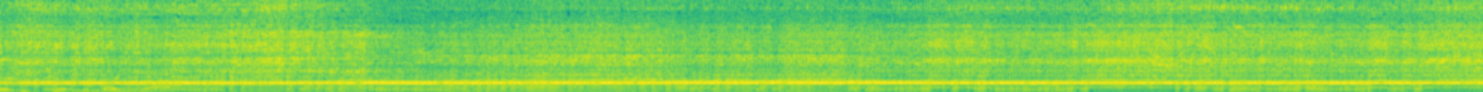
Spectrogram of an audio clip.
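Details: RC Trophy buggy nitro engine at low throttle: high, thin buzz that wanders and surges unevenly, plenty of smoke at top end but audibly lean at the bottom end; low-speed carburetor needle running lean.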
